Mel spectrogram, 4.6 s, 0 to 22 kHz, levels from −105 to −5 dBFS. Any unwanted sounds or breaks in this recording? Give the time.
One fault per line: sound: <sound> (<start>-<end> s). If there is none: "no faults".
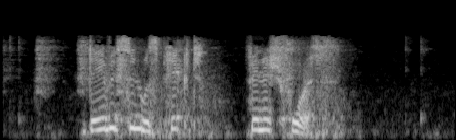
no faults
